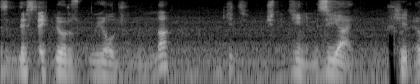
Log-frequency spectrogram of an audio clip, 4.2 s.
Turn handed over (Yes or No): Yes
